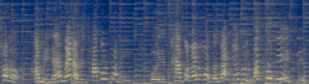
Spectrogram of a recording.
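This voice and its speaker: A woman playing a loud, bossy, scatterbrained old grandmother in a comic short film, exclaiming and scolding in a rural Bangladeshi accent. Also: very high-pitched, sing-song, fairly quick. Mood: domineering. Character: loud, quick-tempered old village grandmother, scatterbrained and domineering. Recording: loud music behind.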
